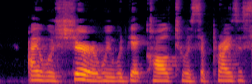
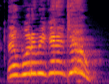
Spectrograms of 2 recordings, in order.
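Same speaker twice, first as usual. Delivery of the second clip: put-on shrill-pitched, loud kid's whine; high whine; 10 dB louder, much faster than usual. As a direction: squeal it out like a frustrated kid. Kid protests in high voice.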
